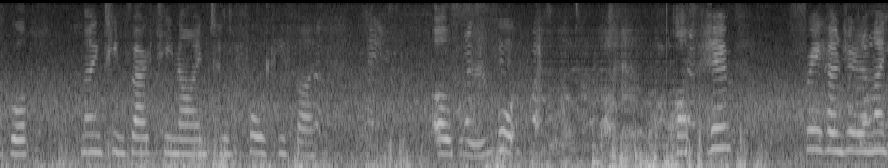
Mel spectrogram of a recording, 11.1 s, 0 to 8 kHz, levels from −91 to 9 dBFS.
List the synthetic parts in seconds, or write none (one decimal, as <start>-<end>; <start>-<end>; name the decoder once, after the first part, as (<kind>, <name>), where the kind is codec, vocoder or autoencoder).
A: 6.7-8.6 (codec, SNAC)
